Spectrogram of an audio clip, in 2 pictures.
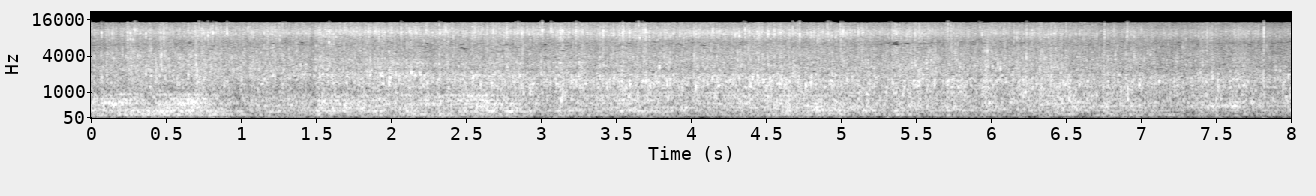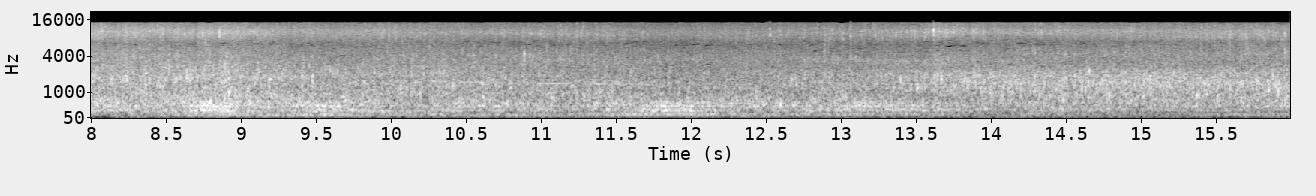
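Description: Water running and splashing in a garden pond's recirculating waterfall, a steady rush that grows fainter from about seven seconds in.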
